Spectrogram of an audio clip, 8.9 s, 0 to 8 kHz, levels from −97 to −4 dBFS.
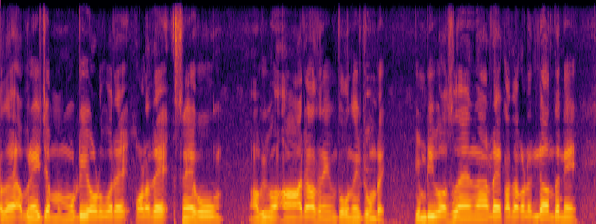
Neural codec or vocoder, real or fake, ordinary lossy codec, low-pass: none; real; none; none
